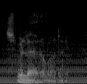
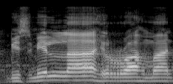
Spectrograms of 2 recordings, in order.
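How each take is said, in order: First: It is recited very quietly, almost silently. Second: It is recited clearly and out loud. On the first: The opening formula is recited silently in prayer. "Kalau mereka dibaca sir. Begimit" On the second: The opening formula is recited audibly in prayer. "Dibaca zahar"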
